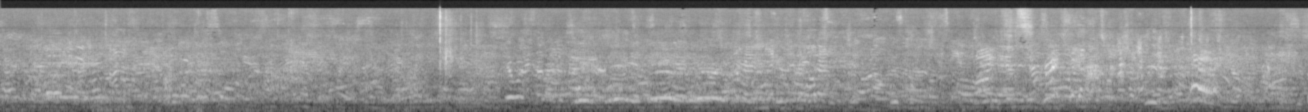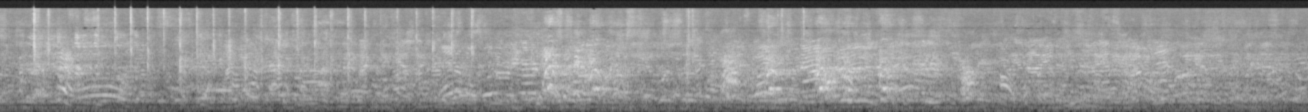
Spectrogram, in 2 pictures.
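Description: A young woman calls out commands to a dog in a large echoing hall.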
